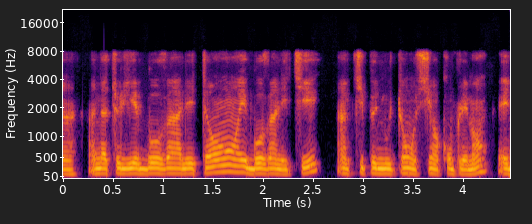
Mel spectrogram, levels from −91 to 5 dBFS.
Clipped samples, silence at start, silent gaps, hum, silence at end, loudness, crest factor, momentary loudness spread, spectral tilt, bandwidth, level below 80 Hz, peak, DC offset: under 0.1%; 0 s; none; none; 0 s; -15 LUFS; 14 dB; 4 LU; -4.5 dB/octave; 8.4 kHz; -54 dBFS; 0 dBFS; under 0.1%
